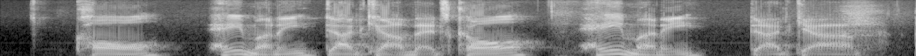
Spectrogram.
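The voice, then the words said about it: Radio announcer voice. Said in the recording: “the little radio announcer voice”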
